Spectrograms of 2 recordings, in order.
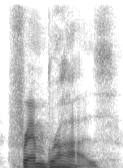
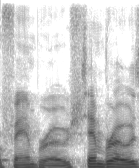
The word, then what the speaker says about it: Framboise: The sour Framboise. Or Framboise. Framboise.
